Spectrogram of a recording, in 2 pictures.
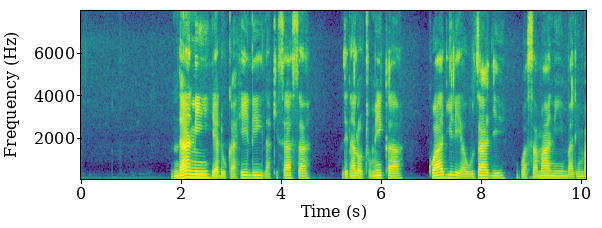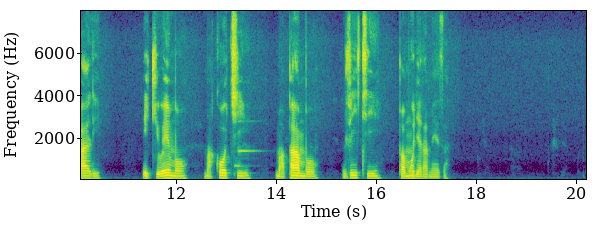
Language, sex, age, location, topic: Swahili, male, 25-35, Dar es Salaam, finance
